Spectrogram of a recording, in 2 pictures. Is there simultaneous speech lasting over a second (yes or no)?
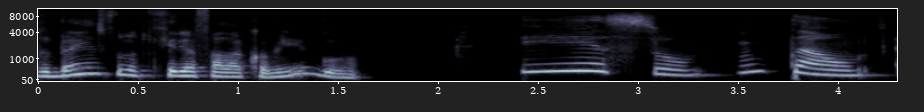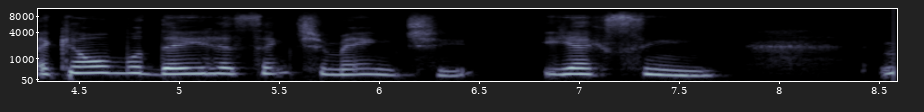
no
